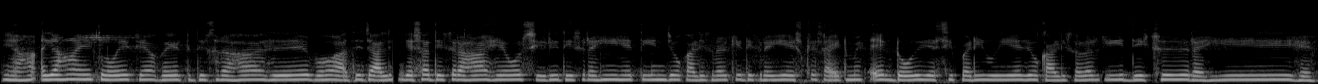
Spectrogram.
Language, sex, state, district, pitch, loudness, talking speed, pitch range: Hindi, female, Rajasthan, Churu, 210 Hz, -31 LUFS, 190 wpm, 205-215 Hz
